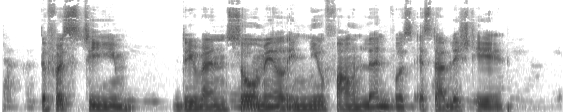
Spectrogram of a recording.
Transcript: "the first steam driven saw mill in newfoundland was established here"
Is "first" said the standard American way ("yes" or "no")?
no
